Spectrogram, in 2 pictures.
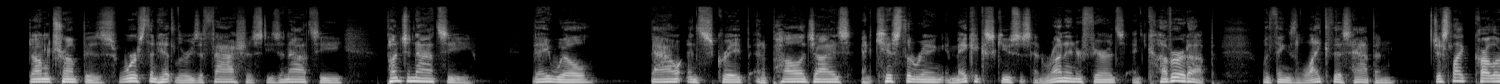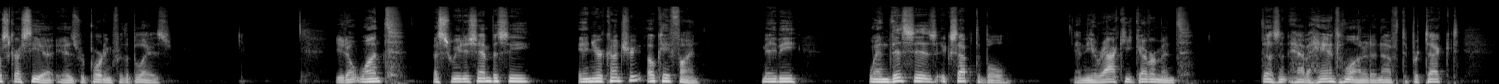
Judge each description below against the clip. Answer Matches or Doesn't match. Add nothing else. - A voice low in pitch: Matches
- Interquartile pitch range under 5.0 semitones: Doesn't match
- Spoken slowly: Doesn't match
